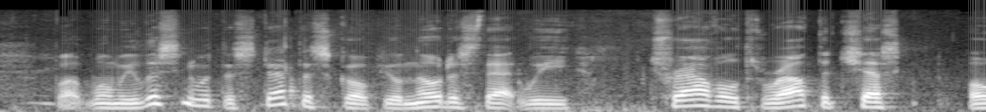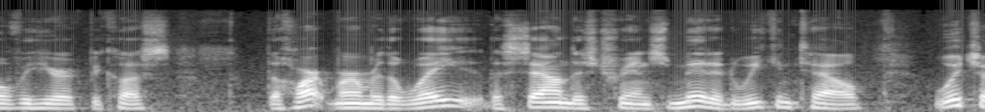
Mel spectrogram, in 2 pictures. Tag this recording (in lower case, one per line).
speech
